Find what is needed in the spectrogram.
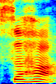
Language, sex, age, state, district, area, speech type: Marathi, female, 18-30, Maharashtra, Yavatmal, rural, read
